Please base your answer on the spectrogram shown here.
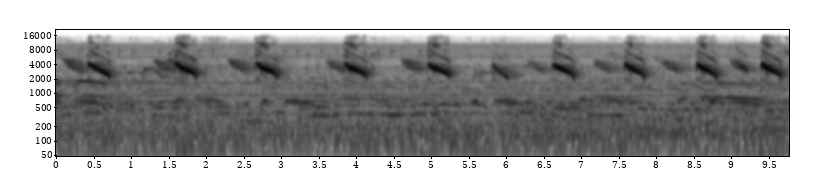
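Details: Lemon-bellied white-eye female chirps, a morning lure recording meant to stir males into song: bright descending chirps repeated about once a second, each sliding down sharply, with faint background hum.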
